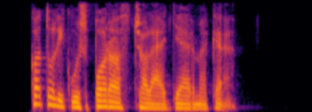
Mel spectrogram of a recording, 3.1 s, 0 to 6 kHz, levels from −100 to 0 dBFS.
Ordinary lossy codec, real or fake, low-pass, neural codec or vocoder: Opus, 64 kbps; real; 5.4 kHz; none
